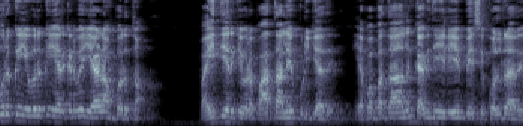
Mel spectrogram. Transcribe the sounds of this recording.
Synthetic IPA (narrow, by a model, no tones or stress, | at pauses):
ʋɐɾɯkːɯ̃ɪʋɐɾɯkːʊ̃eːɾkːɐɳɐʋeːeːɽãːmpɔɾɯt̪ːõ̰ː | ʋɐɪt̪ːɪjɛɾɯkːɪʋɐɾɐpaːɾt̪aːleːpʊɽɪk̬ʲːaːðɯɛpːɐpɐːt̪ːaːlɯmkɐʋɪðɐɪlɐjeːpeːsikːɔɭɾaːɾɯ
